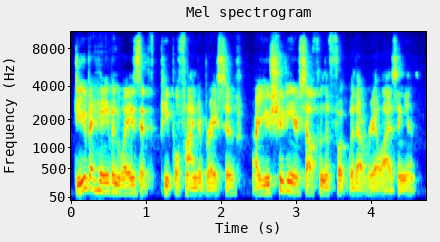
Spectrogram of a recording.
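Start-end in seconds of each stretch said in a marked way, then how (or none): none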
